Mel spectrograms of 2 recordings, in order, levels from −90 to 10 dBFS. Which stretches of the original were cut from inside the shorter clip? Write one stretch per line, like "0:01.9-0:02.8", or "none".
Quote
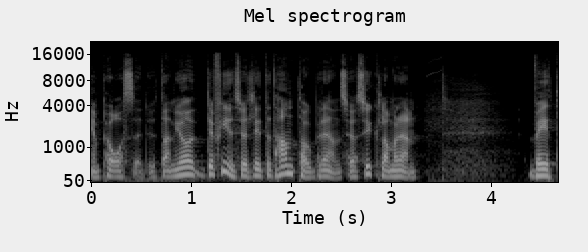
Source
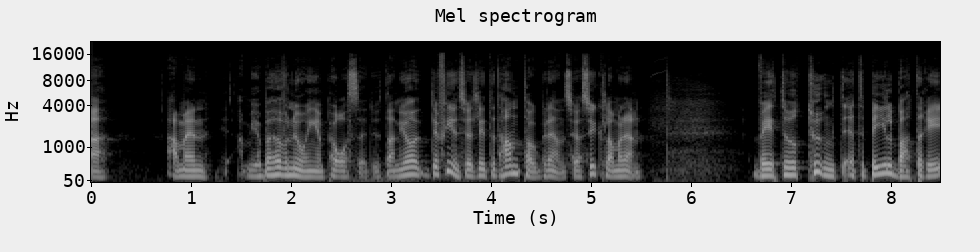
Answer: none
